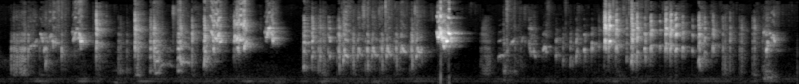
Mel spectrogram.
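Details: Pet budgerigars kept as company birds, chattering with rapid chirps, warbles and short squawks in bursts across the clip, one sharp louder squawk near the middle, with a faint background hum.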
